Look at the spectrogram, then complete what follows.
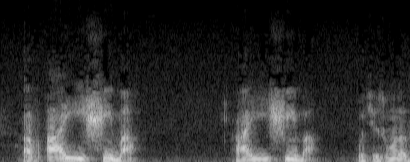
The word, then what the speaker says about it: Iejima: was summering on the island of e of aishima aishima which is one of the out Islands the Japanese islands that they took just before the surrender iima it's spelled i e iima where the camp recreational director had us all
